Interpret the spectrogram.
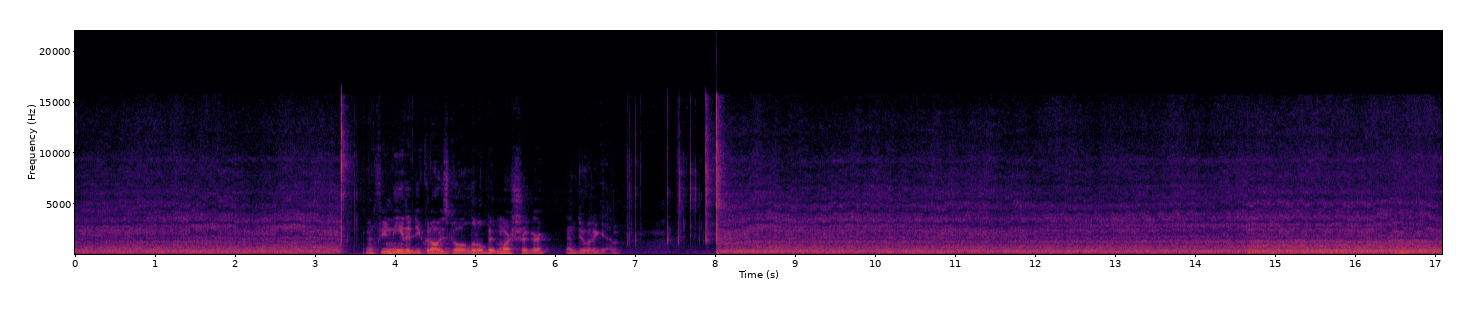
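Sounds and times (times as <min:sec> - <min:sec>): blowtorch flame burning: 0:00.0 - 0:04.0, 0:06.9 - 0:17.0.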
